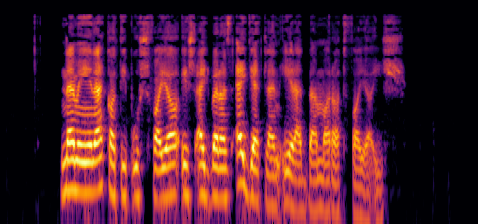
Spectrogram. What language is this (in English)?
Hungarian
